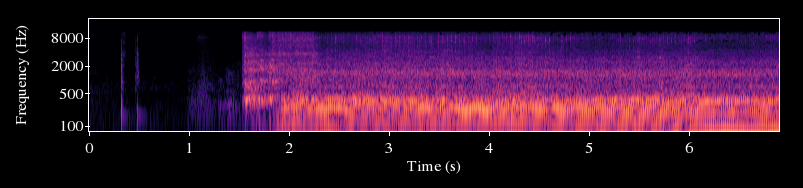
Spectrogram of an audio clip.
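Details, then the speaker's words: 2022 Ski-Doo MXZ XRS two-stroke snowmobile cold start at about 57 degrees: catches after a couple of pulls and settles into a crisp, even idle around 1300 rpm during warm-up; healthy. "Alright guys, I don't know if you can hear this, but we idle at about 1300 during warm-up."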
